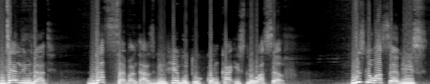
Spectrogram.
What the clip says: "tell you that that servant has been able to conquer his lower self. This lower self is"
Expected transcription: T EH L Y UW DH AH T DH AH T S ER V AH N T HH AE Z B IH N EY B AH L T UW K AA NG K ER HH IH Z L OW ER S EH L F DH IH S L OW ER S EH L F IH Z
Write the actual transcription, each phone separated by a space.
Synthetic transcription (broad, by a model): T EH L Y UW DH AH T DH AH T S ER V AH N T HH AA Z B IH N EY B AH L T UW K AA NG K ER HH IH S L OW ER S EH L F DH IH S L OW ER S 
